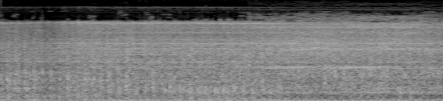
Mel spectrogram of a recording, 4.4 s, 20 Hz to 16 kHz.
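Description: A Boeing CH-47 Chinook helicopter with massive 60-foot tandem rotors roars loud and continuous, a dense unbroken engine and rotor drone with no speech over it.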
